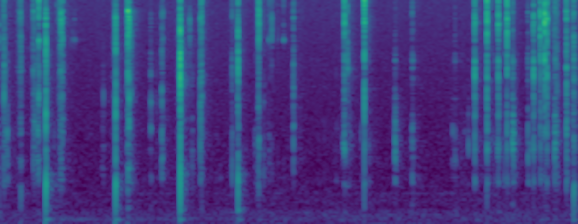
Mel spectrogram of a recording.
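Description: Fingertips tap and press the keys of a small backlit plastic Razer Tartarus Chroma gaming keypad, seen from the side, in a steady run of quick, crisp clicks. Each keystroke is a short, bright tick with a faint low thump under it. The clicks come in irregular bursts, with a denser flurry toward the end.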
